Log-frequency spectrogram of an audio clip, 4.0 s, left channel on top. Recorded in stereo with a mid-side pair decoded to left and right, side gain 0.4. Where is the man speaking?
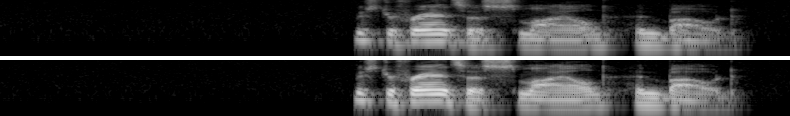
60° right, 0.6 m.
